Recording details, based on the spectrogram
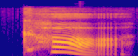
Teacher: in London, or standard British English, we are non-rhotic. I do not say car, I say car.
